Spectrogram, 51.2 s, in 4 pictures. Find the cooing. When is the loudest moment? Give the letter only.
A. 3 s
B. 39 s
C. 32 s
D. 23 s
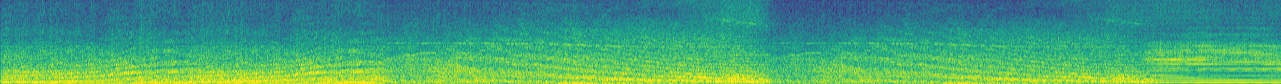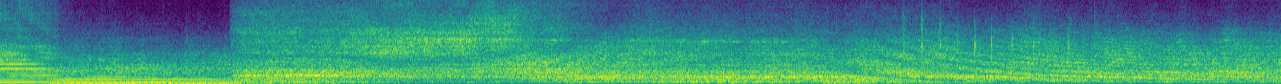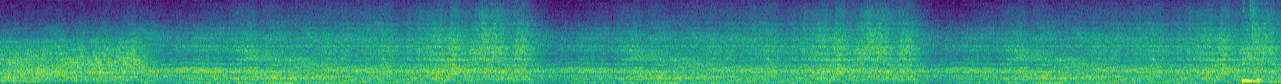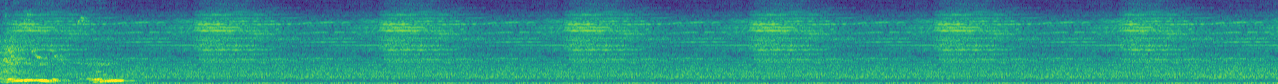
B.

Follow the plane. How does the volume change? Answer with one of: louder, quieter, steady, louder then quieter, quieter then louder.
quieter.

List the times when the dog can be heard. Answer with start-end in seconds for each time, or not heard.
not heard.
